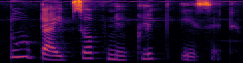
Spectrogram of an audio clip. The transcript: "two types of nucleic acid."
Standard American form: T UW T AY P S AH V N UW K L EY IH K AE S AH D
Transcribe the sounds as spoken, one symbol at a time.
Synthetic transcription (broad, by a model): T UW T AY P S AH F N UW K L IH K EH S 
